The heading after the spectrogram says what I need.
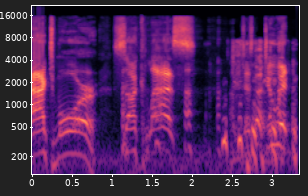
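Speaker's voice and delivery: high, barked mock director voice. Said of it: "So it would just be like".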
